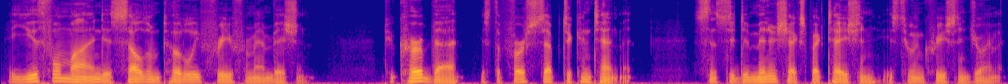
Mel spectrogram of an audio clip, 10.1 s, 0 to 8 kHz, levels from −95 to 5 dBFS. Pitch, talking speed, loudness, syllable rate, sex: 85 Hz, 155 wpm, -21 LUFS, 5.3 syllables/s, male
